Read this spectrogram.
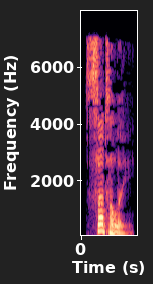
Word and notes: subtly: British English

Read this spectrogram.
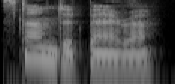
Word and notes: standard bearer: British English

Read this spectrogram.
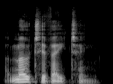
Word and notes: motivating: British English

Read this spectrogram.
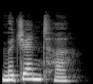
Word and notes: magenta: British English

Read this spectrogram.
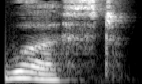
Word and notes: worst: British English

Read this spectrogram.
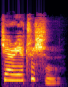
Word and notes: geriatrician: British English

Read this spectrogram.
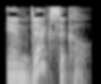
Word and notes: indexical: British English

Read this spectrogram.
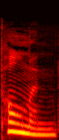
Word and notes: pullman: American English

